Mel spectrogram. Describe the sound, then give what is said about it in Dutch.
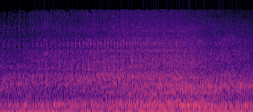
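A car rumbles along a city street in Utrecht-West on a sunny day, a steady low engine drone holding fairly constant over a few seconds with a broad wash of traffic noise behind it, no voices. “Deze auto natuurlijk, maar ik hoor ook wat getimmer.”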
